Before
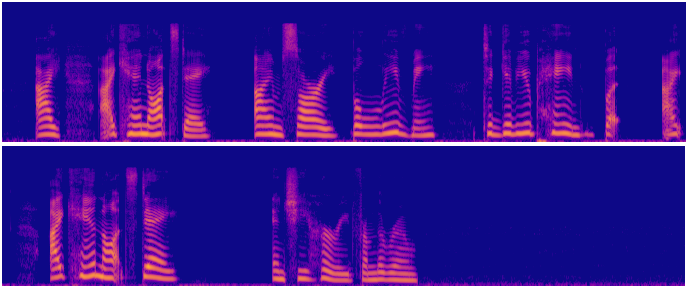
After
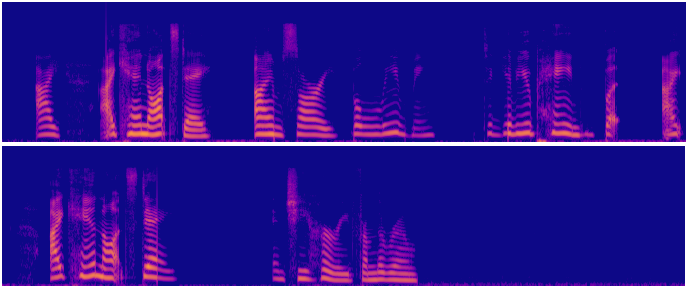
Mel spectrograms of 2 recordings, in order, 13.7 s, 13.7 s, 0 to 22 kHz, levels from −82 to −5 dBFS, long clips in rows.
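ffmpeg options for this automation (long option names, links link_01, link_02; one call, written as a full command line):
ffmpeg -i in.wav -af "asetnsamples=nb_out_samples=441:pad=0,asendcmd='1.04 volume volume -2.5dB;2.72 volume volume -9.5dB;4.03 volume volume -17dB;5.06 volume volume -4.5dB;8.39 volume volume -17dB;9.7 volume volume -5dB',volume=-10.5dB" out.wav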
